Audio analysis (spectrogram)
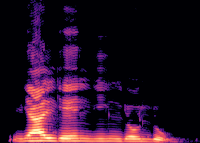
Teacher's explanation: Por lo tanto, es un sonido africado, palatal y sonoro.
